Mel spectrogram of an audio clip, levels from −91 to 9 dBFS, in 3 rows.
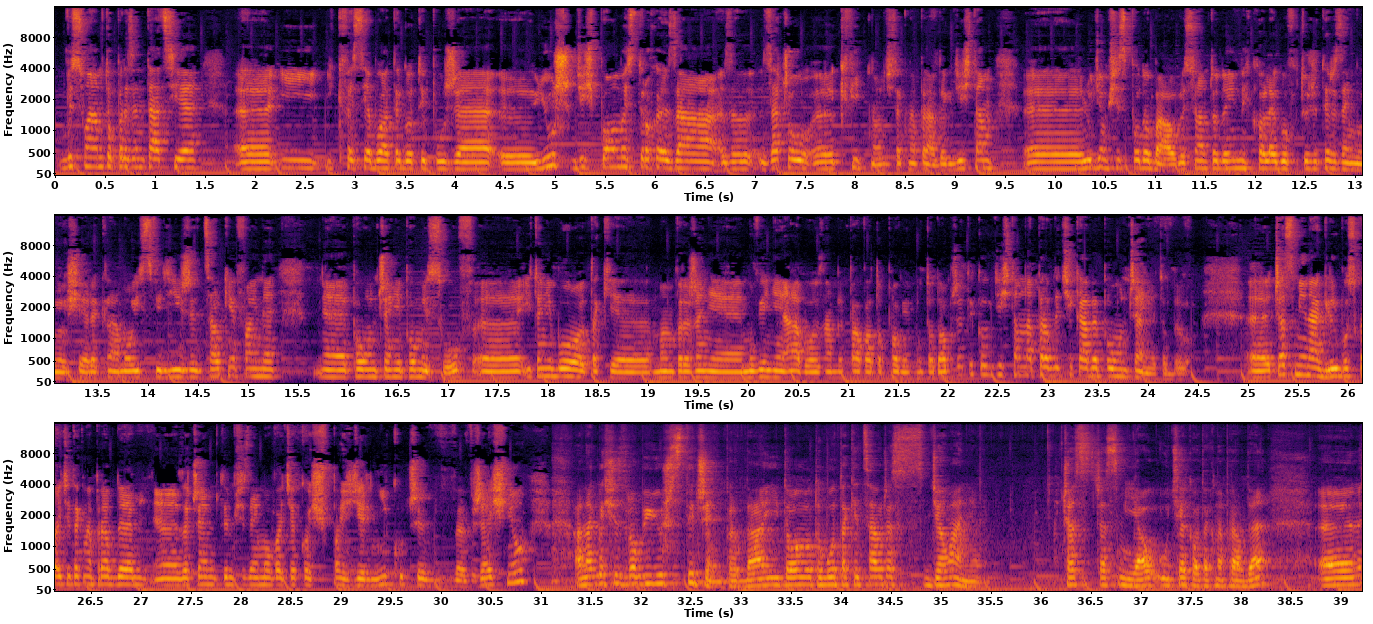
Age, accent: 30-49, native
